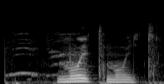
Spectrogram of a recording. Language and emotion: Russian, neutral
